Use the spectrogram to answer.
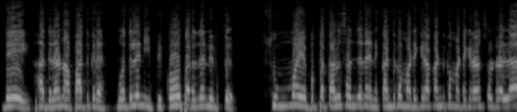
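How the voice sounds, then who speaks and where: A high, quick-talking cartoon mother, as a woman plays her, bossy and scheming, scolding her grown son in a commanding tone. The recording is dry and close. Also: little pitch movement, no room sound, lightly acted. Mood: domineering. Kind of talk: cartoon voice acting.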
